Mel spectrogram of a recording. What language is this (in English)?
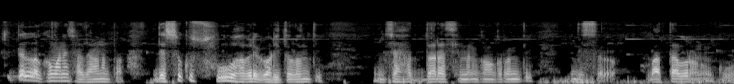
Odia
